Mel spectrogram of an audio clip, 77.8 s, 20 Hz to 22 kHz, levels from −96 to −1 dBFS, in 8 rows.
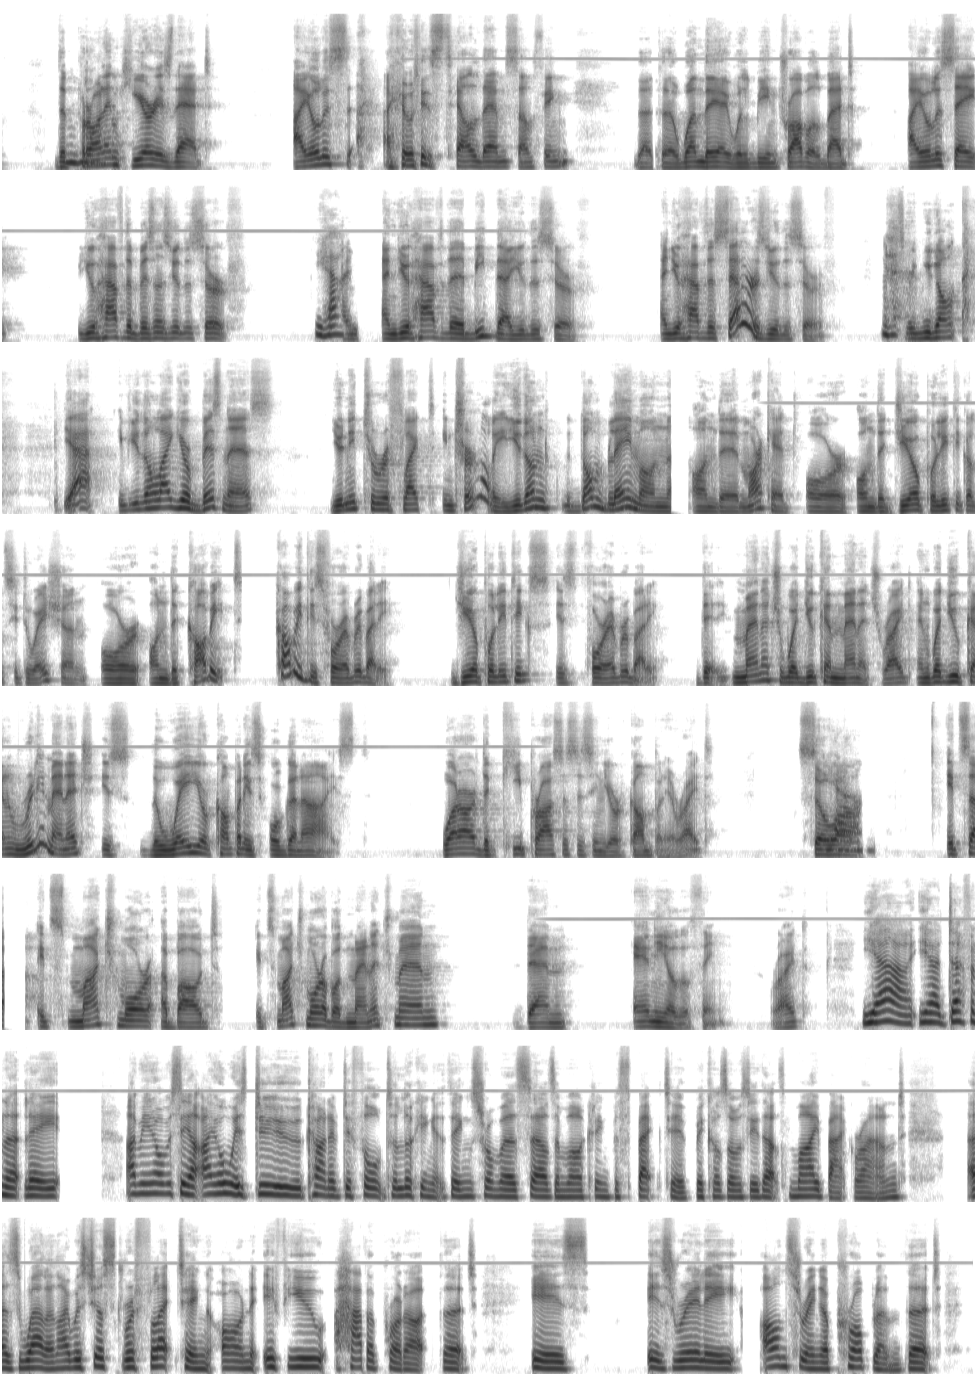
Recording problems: high-pitched whine; faint; from 4 to 15 s, from 27 to 44 s and from 54 s on; 5.5 kHz, 30 dB below the speech

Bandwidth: 16 kHz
